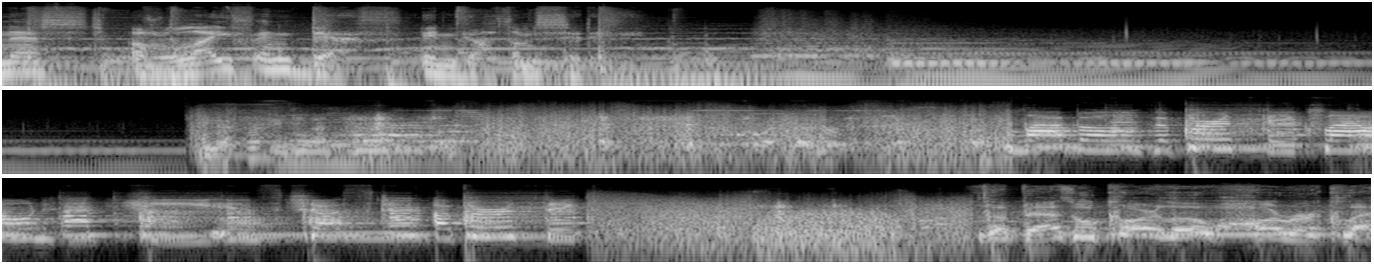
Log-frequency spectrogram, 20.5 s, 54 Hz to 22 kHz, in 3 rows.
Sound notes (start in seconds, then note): 7.8 radio static; 16.6 radio static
